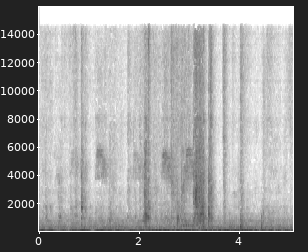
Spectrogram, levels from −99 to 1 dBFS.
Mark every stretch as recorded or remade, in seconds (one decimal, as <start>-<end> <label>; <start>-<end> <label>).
0.0-1.2 remade; 1.2-2.1 recorded; 2.1-2.7 remade; 2.7-3.4 recorded; 3.4-5.1 remade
